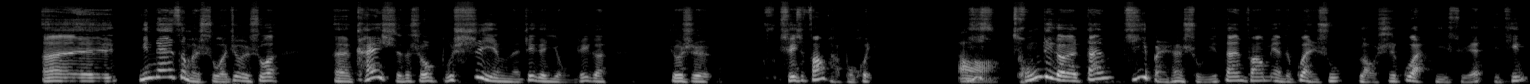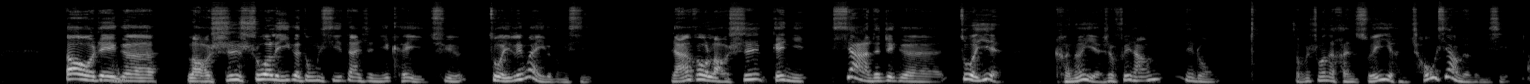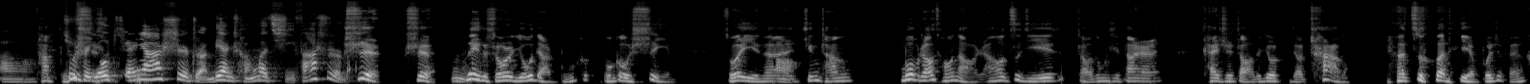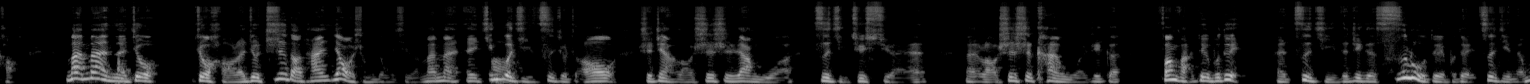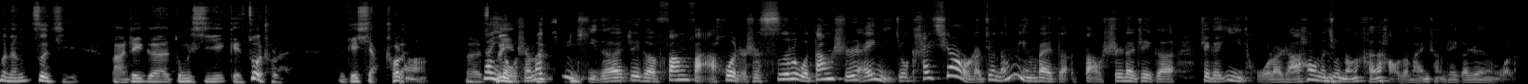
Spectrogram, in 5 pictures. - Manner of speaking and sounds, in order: tsk; other background noise; laughing while speaking: "做的也不是很好"
- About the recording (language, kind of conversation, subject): Chinese, podcast, 怎么把导师的建议变成实际行动？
